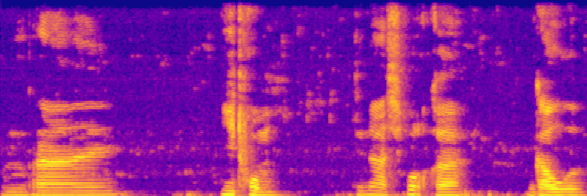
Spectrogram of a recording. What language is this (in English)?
Bodo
